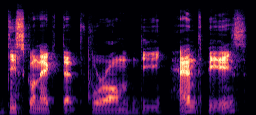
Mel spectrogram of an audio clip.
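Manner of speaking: ordinary talk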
